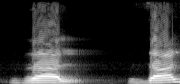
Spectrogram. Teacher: زال سیٹی والی آواز نہیں بنانی، جیسے کہ اس کو ہم زا کہتے ہیں تو سیٹی کی آواز بنتی ہے، اسے سافٹ ادا کرنا ہے۔ اسی طرح زبان کو اوپر ہلکا سا باہر دانتوں سے، زال زال زبر زا، نون زبر نا، قاف زبر قا۔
